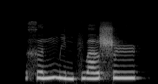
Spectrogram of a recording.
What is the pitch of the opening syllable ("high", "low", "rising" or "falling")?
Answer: rising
